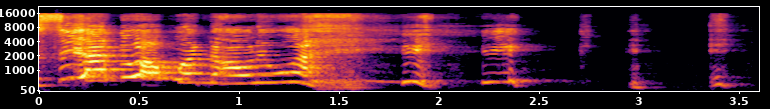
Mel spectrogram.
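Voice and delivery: high, loud, fast squeal breaking into laughter; laughing squeal. Real, not acted. Vlogger finding someone else who did prank accents, laughing squeal. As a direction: squeal it out, cracking up. Delighted squeal at viewer's shared confession.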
